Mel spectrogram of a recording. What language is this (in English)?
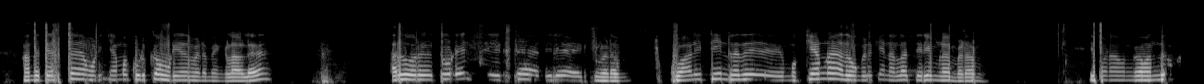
Tamil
